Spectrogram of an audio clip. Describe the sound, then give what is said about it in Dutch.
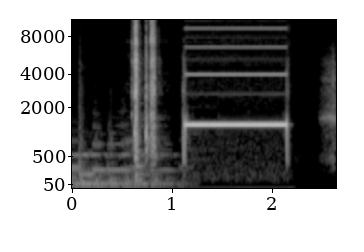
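Voicemail beep: one flat electronic tone holding about a second, after a few quick clicks and followed by faint noise as the recorded message starts. “Even luisteren naar de voicemail.”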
